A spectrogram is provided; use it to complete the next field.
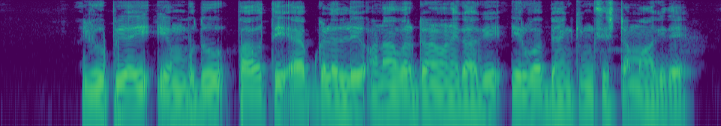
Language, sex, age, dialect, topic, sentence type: Kannada, male, 18-24, Mysore Kannada, banking, statement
